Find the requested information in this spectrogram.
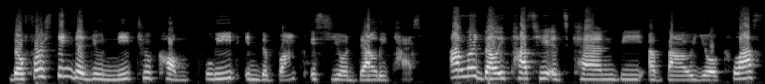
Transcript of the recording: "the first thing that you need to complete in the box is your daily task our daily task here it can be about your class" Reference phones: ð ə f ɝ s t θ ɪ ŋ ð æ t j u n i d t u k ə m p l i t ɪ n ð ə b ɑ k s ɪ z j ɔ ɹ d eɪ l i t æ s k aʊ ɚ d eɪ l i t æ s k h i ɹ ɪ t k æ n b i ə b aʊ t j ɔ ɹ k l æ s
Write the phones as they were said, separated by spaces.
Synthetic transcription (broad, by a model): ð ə f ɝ s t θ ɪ ŋ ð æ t j u n i d t u k ə m p l i t ɪ n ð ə b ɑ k ɪ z j ɔ ɹ d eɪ l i t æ s aʊ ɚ d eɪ l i t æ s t h i ɹ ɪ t k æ n b i ə b aʊ t j ɔ ɹ k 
